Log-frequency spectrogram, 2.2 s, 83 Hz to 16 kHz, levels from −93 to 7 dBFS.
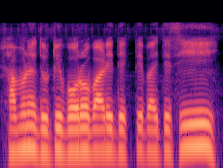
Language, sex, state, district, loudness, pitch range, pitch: Bengali, male, West Bengal, Cooch Behar, -16 LUFS, 140-150 Hz, 140 Hz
